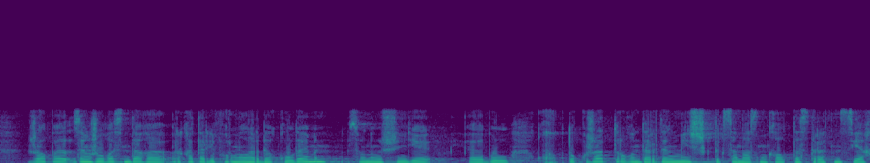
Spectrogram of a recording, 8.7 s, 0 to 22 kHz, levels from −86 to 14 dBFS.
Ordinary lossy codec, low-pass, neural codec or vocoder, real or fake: none; 7.2 kHz; codec, 16 kHz, 8 kbps, FreqCodec, larger model; fake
